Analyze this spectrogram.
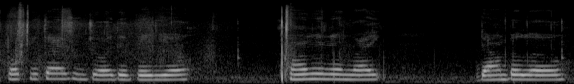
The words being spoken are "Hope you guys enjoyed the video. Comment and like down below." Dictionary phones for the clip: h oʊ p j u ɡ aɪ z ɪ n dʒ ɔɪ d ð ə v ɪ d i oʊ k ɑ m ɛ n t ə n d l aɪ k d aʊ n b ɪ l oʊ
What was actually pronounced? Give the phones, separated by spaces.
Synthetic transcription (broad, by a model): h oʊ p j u ɡ aɪ z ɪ n dʒ ɔɪ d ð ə v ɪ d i oʊ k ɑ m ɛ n ə n l aɪ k d aʊ n b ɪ l oʊ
